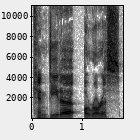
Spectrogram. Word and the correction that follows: Candida auris: Candida auris.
